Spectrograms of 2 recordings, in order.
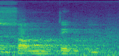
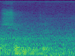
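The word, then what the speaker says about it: صمت: Yaitu fi fadilatis somti. Somti bacanya, jangan sumti.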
